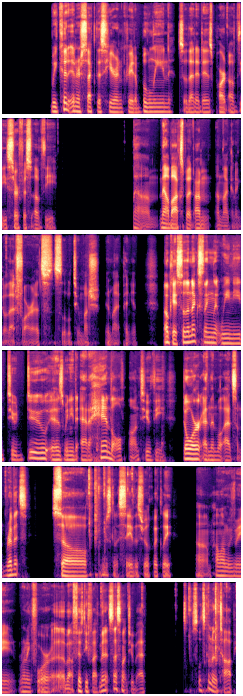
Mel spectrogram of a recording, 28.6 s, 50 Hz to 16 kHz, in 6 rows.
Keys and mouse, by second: 21.0 ctrl+s, 27.0-28.2 drag, 28.2 Tab.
